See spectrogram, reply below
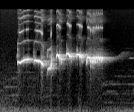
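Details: Orange-headed thrush song played as a lure for birds that have gone quiet: a long, steady, ringing whistle broken by brief slurred notes, fading out after nearly two seconds.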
